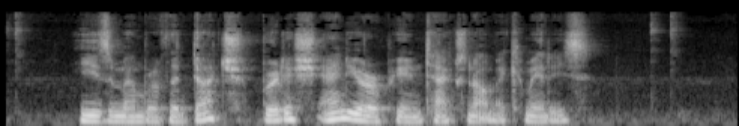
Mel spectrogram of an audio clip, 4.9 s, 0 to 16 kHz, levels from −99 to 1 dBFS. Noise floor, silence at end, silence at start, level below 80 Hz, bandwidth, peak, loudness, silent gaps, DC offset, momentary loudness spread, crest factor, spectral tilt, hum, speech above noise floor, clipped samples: -55 dBFS; 1 s; 0.55 s; -50 dBFS; 11.5 kHz; -6 dBFS; -22 LUFS; none; under 0.1%; 8 LU; 18 dB; -5.5 dB/octave; none; 33 dB; under 0.1%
